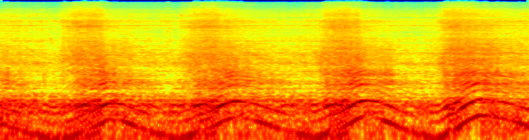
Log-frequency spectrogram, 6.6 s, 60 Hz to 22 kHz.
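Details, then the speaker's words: 1977 Kawasaki KZ1000A, once converted to LTD style, unrun for years: first start after cleaning the points to cure no spark. Four-cylinder fires and revs freely in clean throttle blips while dust and debris burn off the engine; running normally. "as you can see you got a bunch of debris and dust coming off the motor and everything it stinks it's probably been years since it's been run"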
